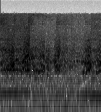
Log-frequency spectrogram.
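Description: Race car skidding loose off a corner in a racing video game, a continuous tire scrub with a steady engine tone running through the whole stretch, fairly loud.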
